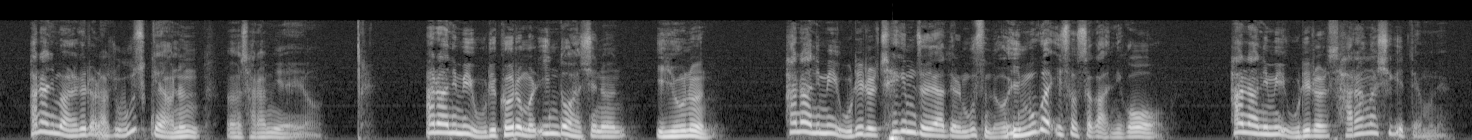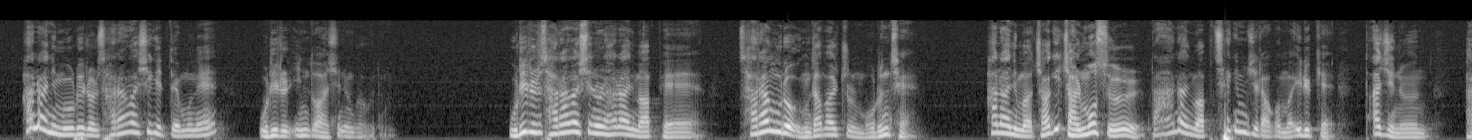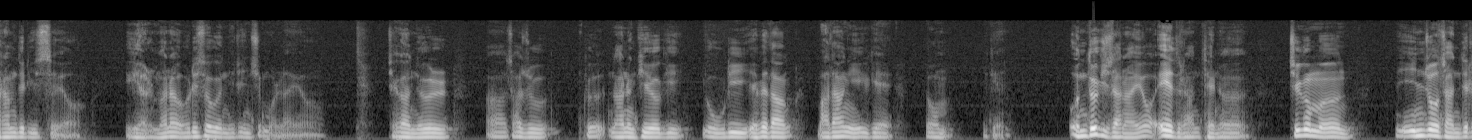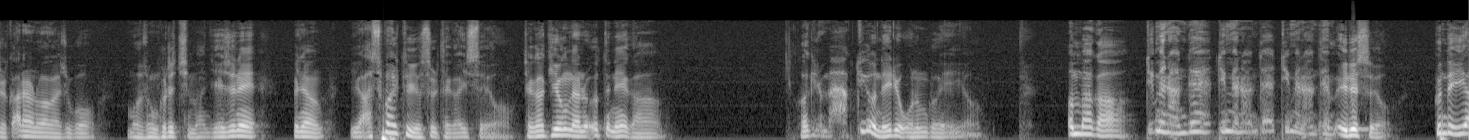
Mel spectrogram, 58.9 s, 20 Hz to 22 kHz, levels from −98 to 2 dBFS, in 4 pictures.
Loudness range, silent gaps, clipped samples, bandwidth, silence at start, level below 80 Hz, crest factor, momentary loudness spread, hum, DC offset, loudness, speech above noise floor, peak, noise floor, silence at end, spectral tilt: 7 LU; none; under 0.1%; 12 kHz; 0.3 s; -34 dBFS; 20 dB; 16 LU; none; under 0.1%; -19 LUFS; 42 dB; 0 dBFS; -60 dBFS; 0 s; -6.5 dB/octave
